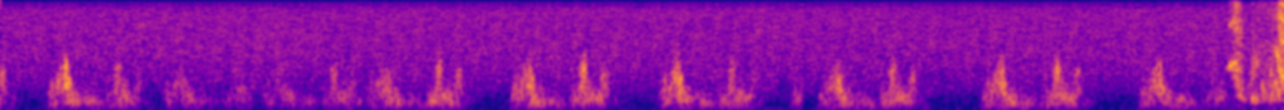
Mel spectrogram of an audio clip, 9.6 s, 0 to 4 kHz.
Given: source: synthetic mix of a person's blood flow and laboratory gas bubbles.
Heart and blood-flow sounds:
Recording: Doppler ultrasound of blood flow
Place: precordium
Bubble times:
9.19-9.64 s: bubbles
From the record:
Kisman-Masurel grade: 223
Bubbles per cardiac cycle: several, 3 to 8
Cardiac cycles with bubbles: 10 to 50%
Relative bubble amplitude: loud (0.450 to 0.775)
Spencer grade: 2 (many but less than half of the cardiac periods contain bubble signals, singularly or in groups)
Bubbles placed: only in the low amplitude regions of the cardiac cycle

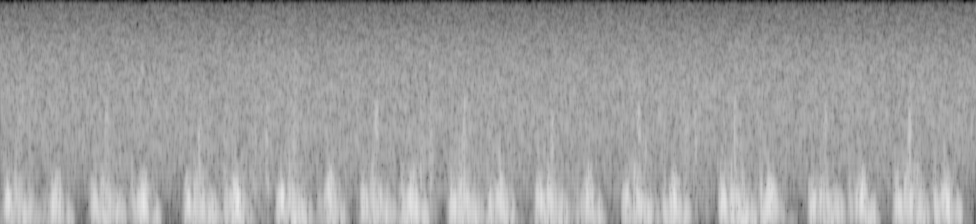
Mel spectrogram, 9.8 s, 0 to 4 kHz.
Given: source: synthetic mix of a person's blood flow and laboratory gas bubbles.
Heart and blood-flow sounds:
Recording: Doppler ultrasound of blood flow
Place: precordium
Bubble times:
no bubbles
From the record:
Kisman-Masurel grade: 000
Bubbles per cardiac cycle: 0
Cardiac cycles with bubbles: 0%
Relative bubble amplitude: no bubbles discernible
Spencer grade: 0 (complete lack of bubble signals)

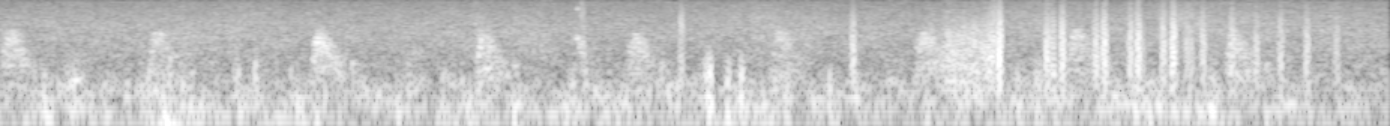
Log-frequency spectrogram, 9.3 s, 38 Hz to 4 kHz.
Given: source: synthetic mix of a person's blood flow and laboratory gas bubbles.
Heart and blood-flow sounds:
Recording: Doppler ultrasound of blood flow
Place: subclavian vein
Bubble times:
1.84-2.05 s: bubbles
3.85-3.99 s: bubbles
From the record:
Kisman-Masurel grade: 121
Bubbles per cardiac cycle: 1 to 2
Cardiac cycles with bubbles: 10 to 50%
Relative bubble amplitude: barely perceptible (0.100 to 0.250)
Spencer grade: 2 (many but less than half of the cardiac periods contain bubble signals, singularly or in groups)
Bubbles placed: anywhere in the cardiac cycle

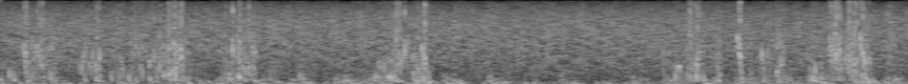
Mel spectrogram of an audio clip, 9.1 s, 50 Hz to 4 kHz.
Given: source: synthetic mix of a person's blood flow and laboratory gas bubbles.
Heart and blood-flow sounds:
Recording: Doppler ultrasound of blood flow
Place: precordium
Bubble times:
0.00-0.64 s: bubbles
0.75-1.05 s: bubbles
1.08-1.43 s: bubbles
1.46-1.95 s: bubbles
2.19-2.75 s: bubbles
3.66-4.32 s: bubbles
6.60-7.07 s: bubbles
7.14-7.23 s: bubbles
7.34-7.92 s: bubbles
8.05-8.76 s: bubbles
From the record:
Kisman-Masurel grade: 333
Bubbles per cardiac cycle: rolling drumbeat, 9 or more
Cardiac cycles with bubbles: 50 to 99%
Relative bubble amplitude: loud (0.450 to 0.775)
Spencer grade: 3 (all of the cardiac periods contain showers or single bubble signals, but not dominating or overriding the cardiac motion signals)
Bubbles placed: anywhere in the cardiac cycle

